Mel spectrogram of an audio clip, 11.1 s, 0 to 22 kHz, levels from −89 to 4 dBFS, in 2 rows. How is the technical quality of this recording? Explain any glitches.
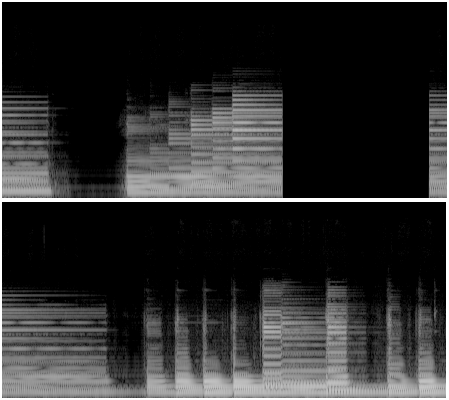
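A playback stall interrupts the recording from 3.50 to 5.34 s. The sound halts mid-flow for about 1.84 s, likely because the player starved for data, then resumes. The waveform shows a flat line and the spectrogram a blank vertical band.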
